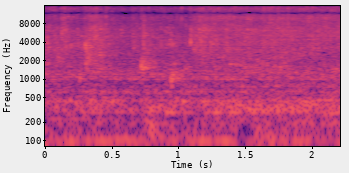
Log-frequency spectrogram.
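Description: Water runs steadily from a tap into a sink while shaving soap lather is built, a close, continuous splashing hiss with no speech.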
